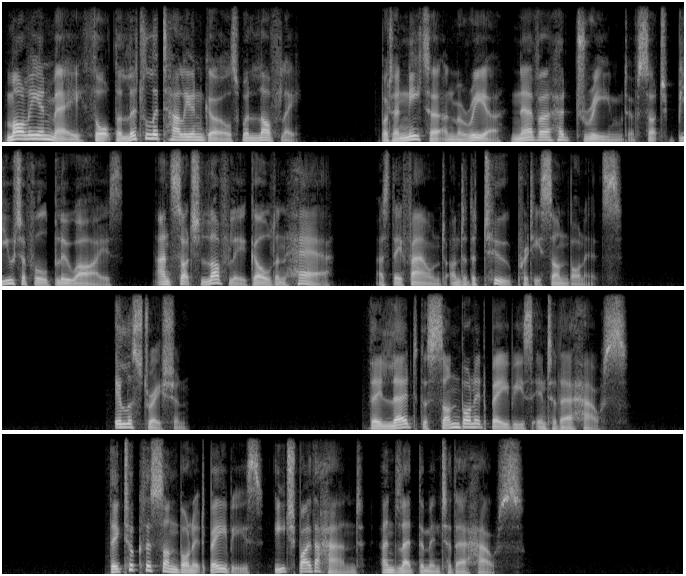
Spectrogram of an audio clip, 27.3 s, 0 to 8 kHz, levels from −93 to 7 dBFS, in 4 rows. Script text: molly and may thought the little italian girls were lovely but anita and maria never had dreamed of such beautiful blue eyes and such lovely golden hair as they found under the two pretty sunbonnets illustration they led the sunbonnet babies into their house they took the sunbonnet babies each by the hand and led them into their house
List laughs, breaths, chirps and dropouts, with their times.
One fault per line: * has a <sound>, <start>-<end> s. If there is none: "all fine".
all fine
